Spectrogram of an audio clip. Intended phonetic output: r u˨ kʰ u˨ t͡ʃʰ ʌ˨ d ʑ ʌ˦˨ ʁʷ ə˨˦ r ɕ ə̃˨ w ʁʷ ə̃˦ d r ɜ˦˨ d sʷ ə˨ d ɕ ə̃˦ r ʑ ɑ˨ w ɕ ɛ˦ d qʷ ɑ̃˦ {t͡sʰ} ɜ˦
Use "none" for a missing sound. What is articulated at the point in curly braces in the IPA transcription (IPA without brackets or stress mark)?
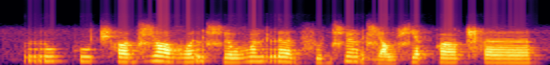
ʈ͡ʂʰ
